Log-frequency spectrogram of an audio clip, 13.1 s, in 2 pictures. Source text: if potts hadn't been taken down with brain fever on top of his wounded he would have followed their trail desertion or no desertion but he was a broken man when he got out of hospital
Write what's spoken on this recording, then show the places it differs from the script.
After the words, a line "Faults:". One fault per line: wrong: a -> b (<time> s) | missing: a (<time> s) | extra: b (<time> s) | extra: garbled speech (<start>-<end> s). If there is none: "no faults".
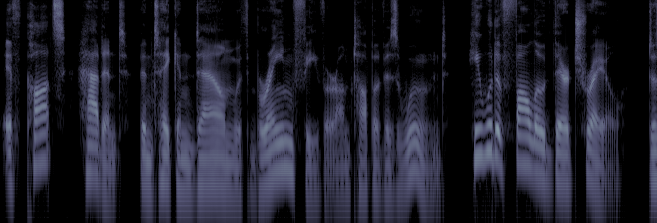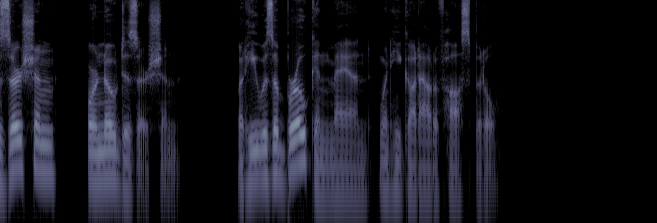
if potts hadn't been taken down with brain fever on top of his wound he would have followed their trail desertion or no desertion but he was a broken man when he got out of hospital
Faults:
wrong: wounded -> wound (4.0 s)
